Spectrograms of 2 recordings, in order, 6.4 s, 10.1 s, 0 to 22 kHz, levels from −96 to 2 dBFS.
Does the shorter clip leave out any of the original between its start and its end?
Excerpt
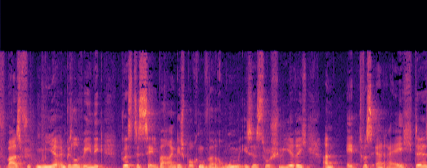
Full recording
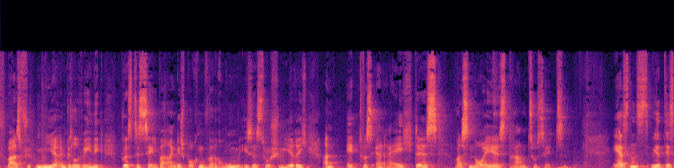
no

